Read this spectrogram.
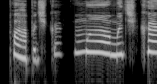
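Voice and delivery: very high wailing fake cry; hammed-up crying for her parents; fake sobbing. A narrator's reading. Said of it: "наигранно зарыдала она".

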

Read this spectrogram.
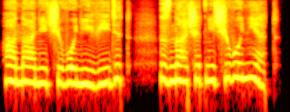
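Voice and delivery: ordinary delivery

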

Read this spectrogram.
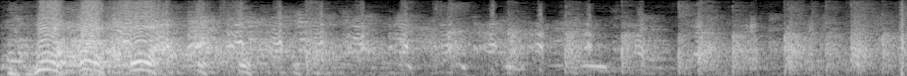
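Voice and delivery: long, high roar of laughter; loud laughter. Real, not acted. Friends laughing at the secret-agent punchline, long high laughter. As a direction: crack up at the punchline.

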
